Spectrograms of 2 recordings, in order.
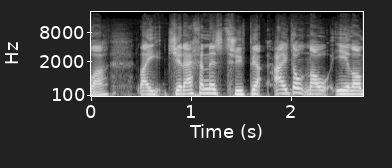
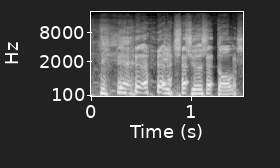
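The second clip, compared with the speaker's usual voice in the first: laughing, higher and drawn out; laughing repeat; 6 semitones higher, much slower than usual. Real, not acted. Laughing as he repeats his feed is all dogs. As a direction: laugh the line again slowly.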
